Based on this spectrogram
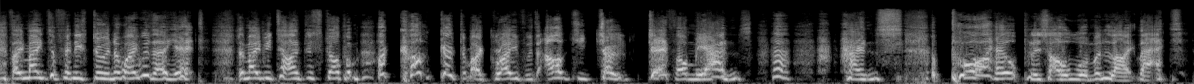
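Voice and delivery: a matron working herself into tears; frantic Mrs Bott. Acted. Mrs Bott fears for poor Auntie Jo, tearful and shouting.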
